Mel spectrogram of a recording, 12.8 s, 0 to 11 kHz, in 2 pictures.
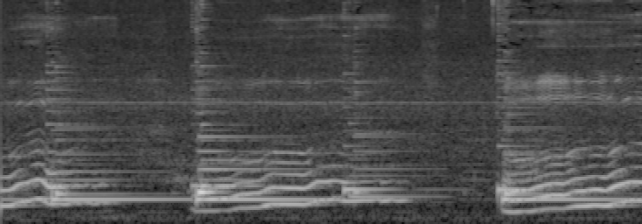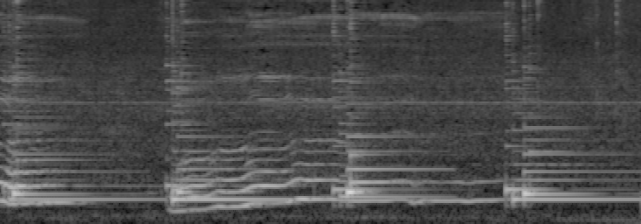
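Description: Ukulele playing the slow C, Am, F, G7 chord sequence, one sharp strum about every two to three seconds, each chord left to ring and fade.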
